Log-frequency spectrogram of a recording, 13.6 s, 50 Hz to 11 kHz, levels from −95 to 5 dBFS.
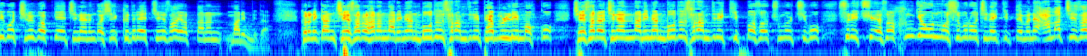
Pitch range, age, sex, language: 255-305 Hz, 40-59, male, Korean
